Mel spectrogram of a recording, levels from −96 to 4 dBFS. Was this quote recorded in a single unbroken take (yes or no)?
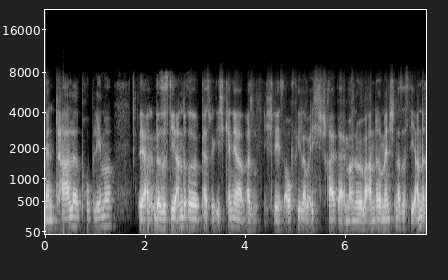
no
